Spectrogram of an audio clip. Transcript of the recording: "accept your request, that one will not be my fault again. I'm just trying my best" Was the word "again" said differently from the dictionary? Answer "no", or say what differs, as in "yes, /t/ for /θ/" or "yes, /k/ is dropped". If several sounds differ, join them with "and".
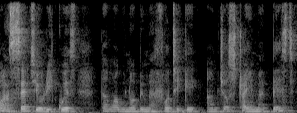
yes, /n/ is dropped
